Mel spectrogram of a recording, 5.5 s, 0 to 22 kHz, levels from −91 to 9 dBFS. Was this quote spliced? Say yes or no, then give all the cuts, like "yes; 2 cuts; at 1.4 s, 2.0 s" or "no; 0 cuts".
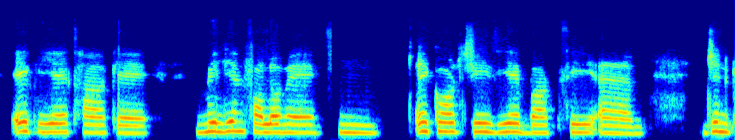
yes; 1 cut; at 2.5 s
